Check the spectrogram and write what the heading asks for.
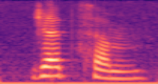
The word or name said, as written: jetsam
